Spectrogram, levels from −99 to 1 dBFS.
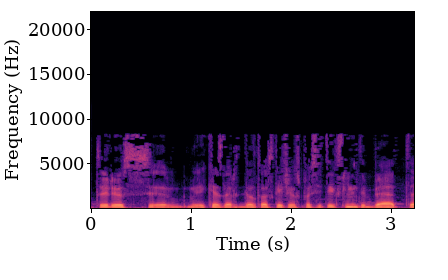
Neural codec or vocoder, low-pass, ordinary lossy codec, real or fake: none; 10.8 kHz; MP3, 32 kbps; real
